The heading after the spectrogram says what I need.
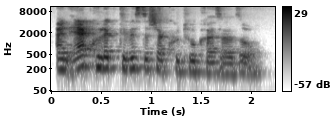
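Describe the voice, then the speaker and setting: A woman in her twenties from Germany co-hosting a podcast, speaking in a thoughtful, measured way. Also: deep voice, creaky. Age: 20s. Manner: thoughtful, measured, laughs easily. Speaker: podcast co-host. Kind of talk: casual podcast conversation. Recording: roomy echo.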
